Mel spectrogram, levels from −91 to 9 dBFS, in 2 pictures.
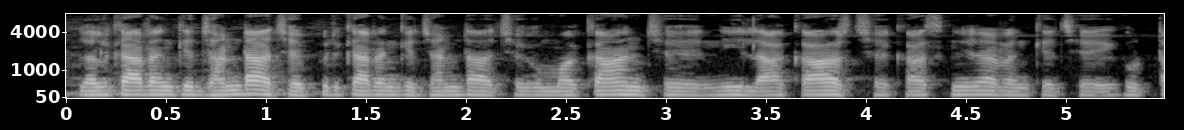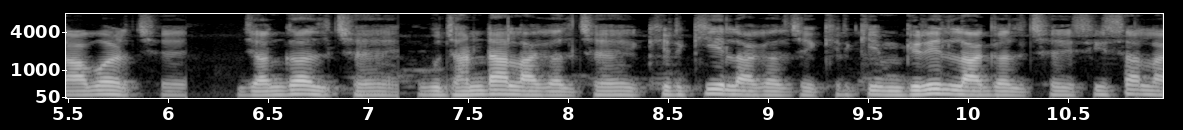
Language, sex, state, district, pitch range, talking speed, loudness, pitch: Hindi, male, Bihar, Samastipur, 130-140 Hz, 195 wpm, -20 LUFS, 135 Hz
